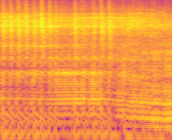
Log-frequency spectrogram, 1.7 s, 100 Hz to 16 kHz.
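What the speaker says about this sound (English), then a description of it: "The kickstart is so tall, you have to just really get on it." A Yamaha IT 250 dirt bike from a barn-find restoration runs with a loud, close, rapid two-stroke engine buzz and pulsing exhaust throughout.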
